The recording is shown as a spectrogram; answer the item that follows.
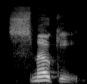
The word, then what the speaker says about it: Simolke: Even though it's spelled Simolke, it is pronounced Smokey, like Smoky.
